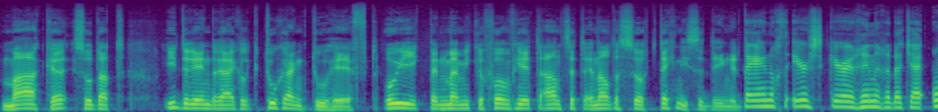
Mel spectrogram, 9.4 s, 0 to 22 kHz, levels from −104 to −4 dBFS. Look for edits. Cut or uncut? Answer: cut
